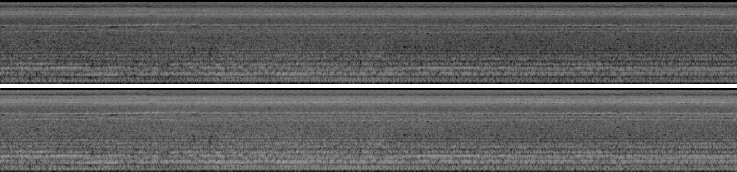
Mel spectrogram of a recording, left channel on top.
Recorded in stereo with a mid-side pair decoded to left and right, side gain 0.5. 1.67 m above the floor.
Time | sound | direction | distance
0.0 | a drone | 30° right | ?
